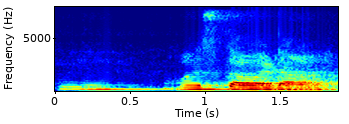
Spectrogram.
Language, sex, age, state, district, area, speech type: Goan Konkani, female, 45-60, Goa, Murmgao, urban, spontaneous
